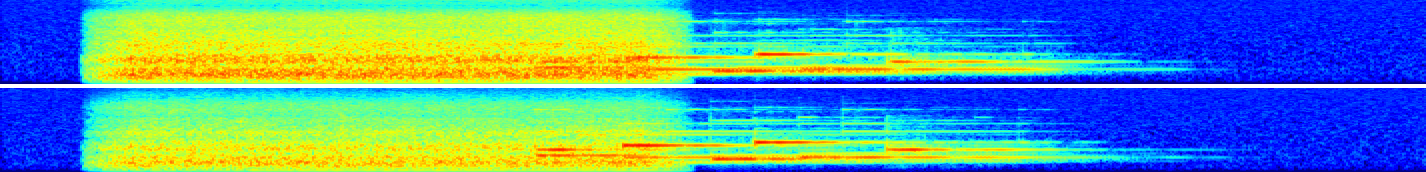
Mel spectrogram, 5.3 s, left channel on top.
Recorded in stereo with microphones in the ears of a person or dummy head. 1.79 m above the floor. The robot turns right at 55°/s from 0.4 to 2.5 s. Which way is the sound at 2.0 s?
35° right (ahead or behind).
